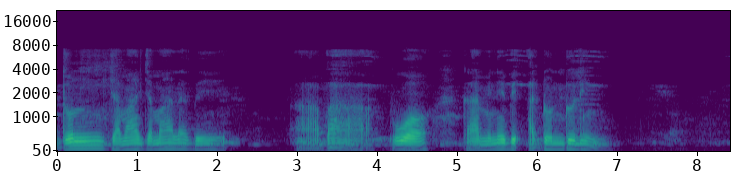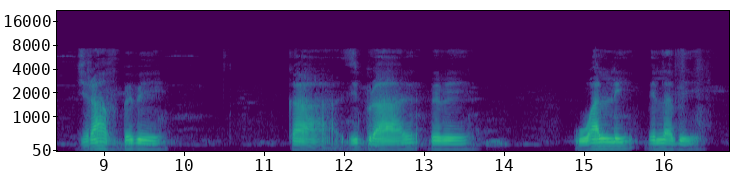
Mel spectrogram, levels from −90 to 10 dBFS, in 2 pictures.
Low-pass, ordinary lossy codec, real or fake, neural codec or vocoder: 7.2 kHz; AAC, 32 kbps; real; none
